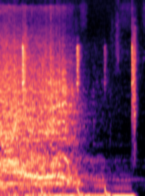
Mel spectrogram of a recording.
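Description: A Tarbosaurus call in the game Dinosaur Simulator: a loud, sustained low roar with harsh rasping texture and a few sliding tonal sweeps, running steadily for about two seconds before cutting off.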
